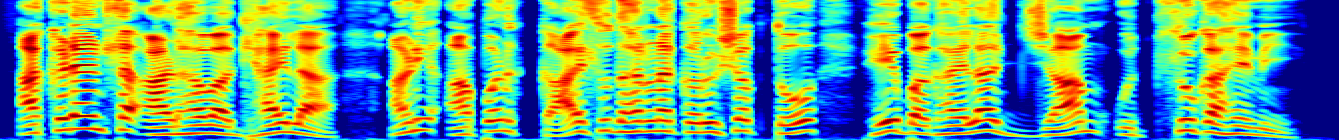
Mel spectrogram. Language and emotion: Marathi, happy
